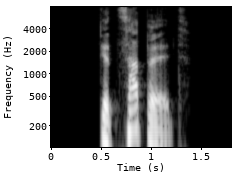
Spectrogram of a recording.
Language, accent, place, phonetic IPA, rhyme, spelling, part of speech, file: German, Germany, Berlin, [ɡəˈt͡sapl̩t], -apl̩t, gezappelt, verb, De-gezappelt.ogg
- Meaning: past participle of zappeln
